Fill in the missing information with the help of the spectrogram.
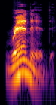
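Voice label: "ranid", British English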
